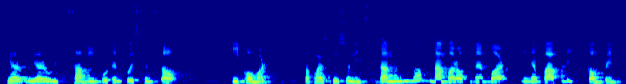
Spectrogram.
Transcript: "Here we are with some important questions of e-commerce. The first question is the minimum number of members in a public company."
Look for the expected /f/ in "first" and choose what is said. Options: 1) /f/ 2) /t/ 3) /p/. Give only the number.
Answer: 3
